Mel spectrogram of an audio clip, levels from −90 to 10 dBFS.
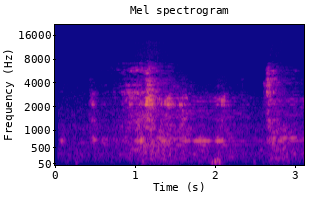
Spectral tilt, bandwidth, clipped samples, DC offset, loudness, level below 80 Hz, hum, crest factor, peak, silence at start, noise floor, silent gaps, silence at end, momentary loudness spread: -1 dB/octave; 14 kHz; under 0.1%; under 0.1%; -35 LUFS; -78 dBFS; none; 26 dB; -12 dBFS; 0.05 s; -59 dBFS; none; 0 s; 24 LU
